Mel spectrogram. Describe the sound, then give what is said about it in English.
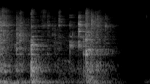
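Ice cubes clatter into copper mugs in a quick burst of bright, ringing clinks, several hard knocks tumbling close together before a short pause and one last faint tap. “Also, I'm going to add some ice. We're using our copper mugs, as you would always use.”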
